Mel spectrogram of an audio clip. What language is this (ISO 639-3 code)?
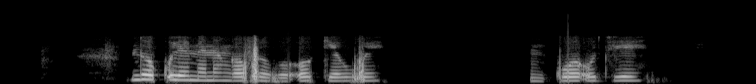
ewo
